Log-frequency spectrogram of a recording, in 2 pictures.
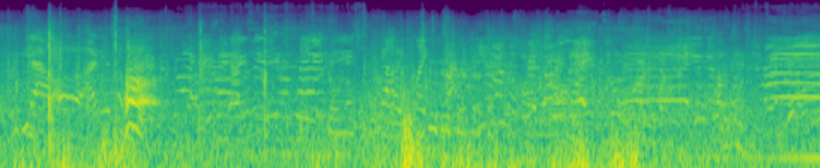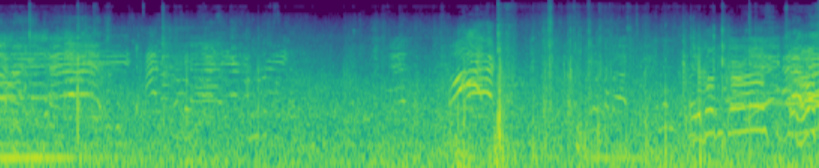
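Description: Young women call out and cheer nearby outdoors.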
